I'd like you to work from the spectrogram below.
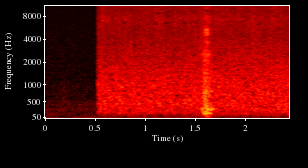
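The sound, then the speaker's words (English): After a moment of silence, a steady wash of rain noise from the Rain Sounds by Sleep Jar ambient sound loop, played through Alexa, switches on abruptly and continues evenly, with one brief louder swell partway through. No one speaks. “Rain sounds by Sleep Jar is an ambient sound loop to help you sleep, relax, or focus.”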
